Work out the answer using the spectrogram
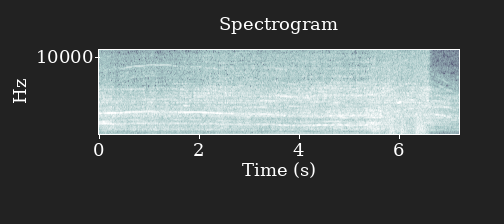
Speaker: The Dovaman made a straight cut in a 3-inch pine with no problem.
